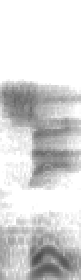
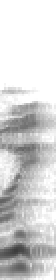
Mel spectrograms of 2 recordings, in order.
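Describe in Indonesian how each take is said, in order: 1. Konsonannya bunyi z mendesis. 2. Konsonannya bunyi th bersuara. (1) "bukan zi" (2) "Allazi zi bunyinya"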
